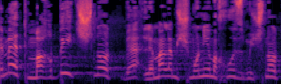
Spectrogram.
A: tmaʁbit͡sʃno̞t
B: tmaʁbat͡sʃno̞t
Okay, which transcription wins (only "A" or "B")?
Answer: A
